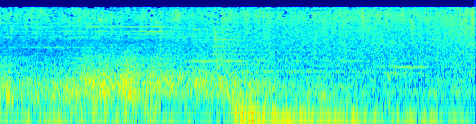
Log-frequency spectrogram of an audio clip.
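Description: thunderstorm with rain

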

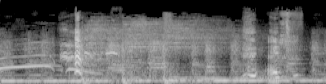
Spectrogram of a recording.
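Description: played song recording

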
